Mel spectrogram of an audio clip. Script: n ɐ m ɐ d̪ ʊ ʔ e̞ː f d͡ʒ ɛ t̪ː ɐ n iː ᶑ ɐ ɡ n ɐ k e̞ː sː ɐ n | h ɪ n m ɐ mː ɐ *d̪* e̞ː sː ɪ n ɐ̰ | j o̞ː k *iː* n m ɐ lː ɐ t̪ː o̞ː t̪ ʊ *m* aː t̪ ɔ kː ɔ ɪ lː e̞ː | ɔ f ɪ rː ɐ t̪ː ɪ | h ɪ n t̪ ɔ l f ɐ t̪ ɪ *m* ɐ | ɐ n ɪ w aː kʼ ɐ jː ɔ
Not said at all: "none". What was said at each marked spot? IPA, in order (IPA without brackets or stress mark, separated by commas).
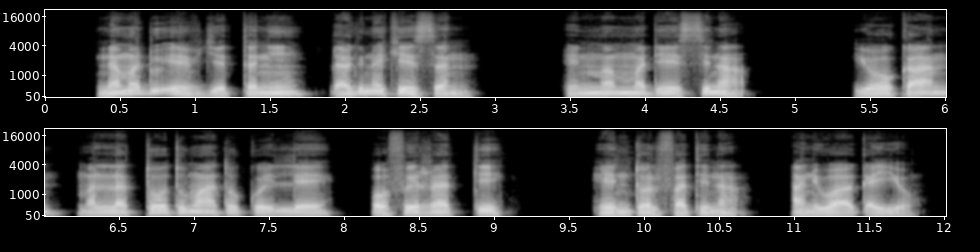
d̪, aː, m, n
